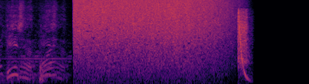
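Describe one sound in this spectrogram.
Loud television static hisses.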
